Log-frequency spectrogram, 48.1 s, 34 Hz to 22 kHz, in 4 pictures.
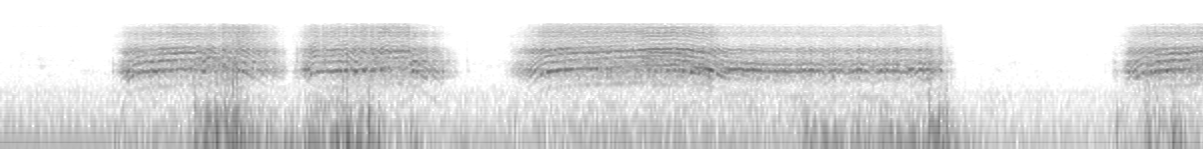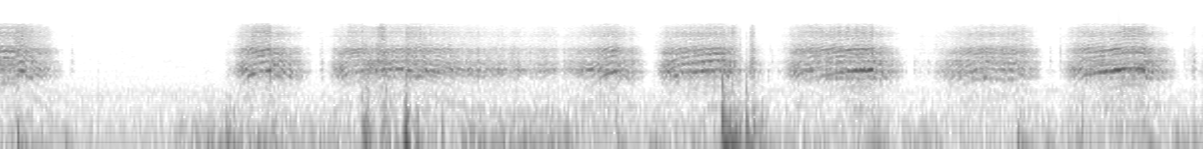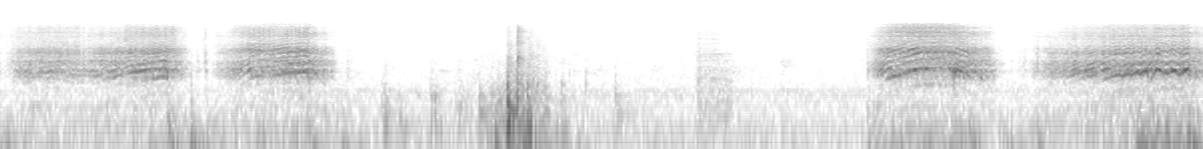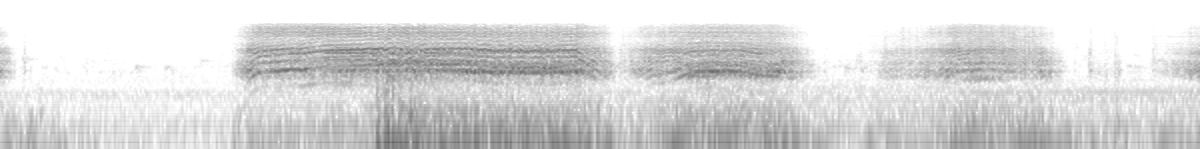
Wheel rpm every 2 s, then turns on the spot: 40, 90, 60, 130, 40, 30, 30, 40, 50, 60, 50, 60, 50, 40, 0, 0, 60, 50, 10, 90, 140, 80, 30, 40.
18-20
